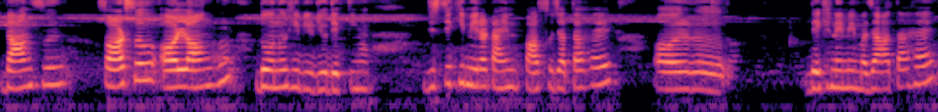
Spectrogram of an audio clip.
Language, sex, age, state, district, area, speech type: Hindi, female, 30-45, Uttar Pradesh, Mirzapur, rural, spontaneous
